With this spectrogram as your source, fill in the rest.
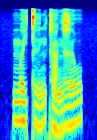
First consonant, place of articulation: labial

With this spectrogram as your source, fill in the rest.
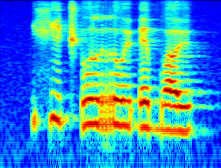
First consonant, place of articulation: palatal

